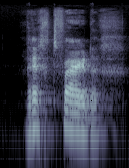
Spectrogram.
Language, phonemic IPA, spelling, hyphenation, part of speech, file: Dutch, /ˌrɛxtˈfaːr.dəx/, rechtvaardig, recht‧vaar‧dig, adjective / verb, Nl-rechtvaardig.ogg
- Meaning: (adjective) fair, just; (verb) inflection of rechtvaardigen: 1. first-person singular present indicative 2. second-person singular present indicative 3. imperative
